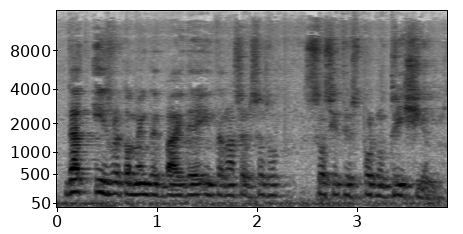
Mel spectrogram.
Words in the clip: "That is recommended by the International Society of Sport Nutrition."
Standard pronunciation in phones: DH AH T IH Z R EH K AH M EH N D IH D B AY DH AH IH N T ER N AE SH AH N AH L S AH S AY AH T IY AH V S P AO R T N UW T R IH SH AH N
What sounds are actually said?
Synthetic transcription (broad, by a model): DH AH T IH S R EH K AH M EH N D IH D B AY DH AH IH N T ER N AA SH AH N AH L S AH S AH S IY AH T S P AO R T N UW T R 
